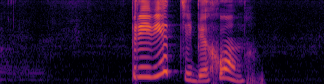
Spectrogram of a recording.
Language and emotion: Russian, positive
